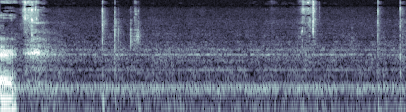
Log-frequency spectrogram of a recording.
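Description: Faint, scattered clicks and taps of rigid clear plastic card holders being handled as one rookie card is swapped for the next, a few close together near the start and a couple more later.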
